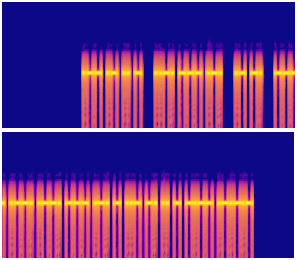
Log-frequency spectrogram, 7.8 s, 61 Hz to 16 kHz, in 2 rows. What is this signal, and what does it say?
Morse code, heard as a keyed tone, about 44 wpm, 700 Hz. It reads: WAIT FOR AN OPPORTUNITY.
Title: Sentences from Top 1000 Words 45wpm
